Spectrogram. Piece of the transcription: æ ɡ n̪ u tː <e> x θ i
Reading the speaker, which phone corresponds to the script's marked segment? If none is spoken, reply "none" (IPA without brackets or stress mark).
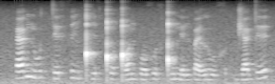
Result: e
